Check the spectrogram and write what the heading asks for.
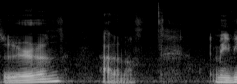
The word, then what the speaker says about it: Rønne: I'm pretty sure it's Rønne, R-O/N-N-E, Denmark. That O/ pronunciation. I have a child with an O/ in his name. And depending where you're from in the region, sometimes it's just a regular O.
